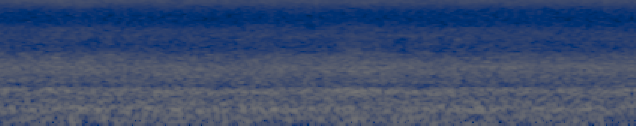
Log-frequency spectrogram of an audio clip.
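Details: Bees humming in a steady, dense drone, low and even throughout with no breaks, a continuous murmur concentrated in the lower pitches.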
